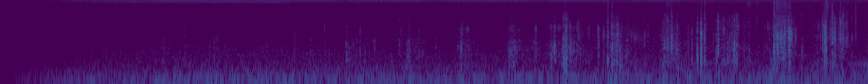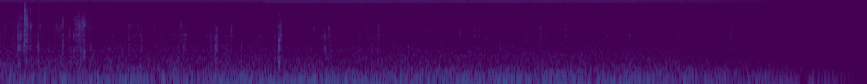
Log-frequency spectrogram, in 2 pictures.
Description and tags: gravel stone walk hike suburban park crickets
crickets, gravel, hike, park, step, stone, suburban, walk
